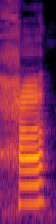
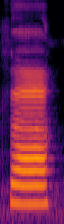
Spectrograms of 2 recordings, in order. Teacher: ہا کو حلق سے ادا کرنا ہے اور سا کو سافٹ کرنا ہے۔ سین کی آواز میں اس کو ادا نہیں کرنا، سیٹی کی آواز میں نہیں کرنا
